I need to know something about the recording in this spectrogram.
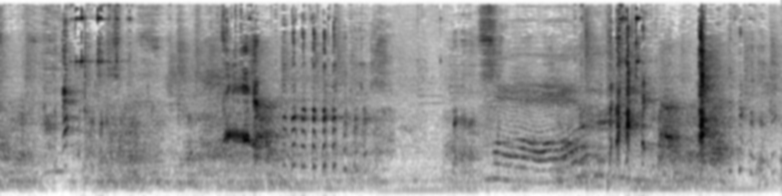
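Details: Male Boston Terrier, frantic because he can't play with the other dogs, gives odd warbling, wavering whines and grumbling noises amid sporadic clatter, with human voices in the background.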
